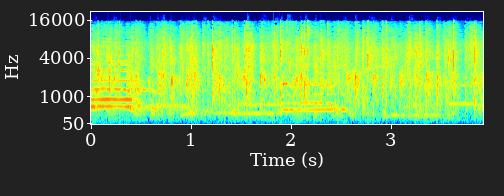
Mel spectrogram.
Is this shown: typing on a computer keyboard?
no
